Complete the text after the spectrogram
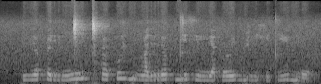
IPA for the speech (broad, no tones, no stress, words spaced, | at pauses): vʲɔθɽørʲu ŋ͡ǀiǀʰœ θuʒbyŋɑ rʲɔθ dʲɛsʲu mʲɑθ ɹybɖʱixʲøtʲ ybʲɵ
